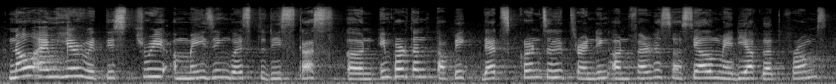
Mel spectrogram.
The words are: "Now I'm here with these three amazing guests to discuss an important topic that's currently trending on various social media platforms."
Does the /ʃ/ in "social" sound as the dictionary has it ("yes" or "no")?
no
